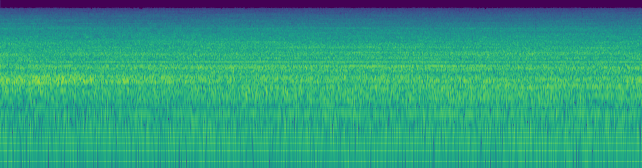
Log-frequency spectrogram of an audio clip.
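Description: Heat gun blowing hot air over protective wrap film on a bike frame to shrink it into place: a steady rush of air over a constant motor hum.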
